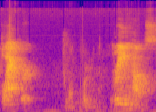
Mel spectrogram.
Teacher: the stress is on the first part if it's compound nouns. So if it's noun to compound, like blackbird, greenhouse.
